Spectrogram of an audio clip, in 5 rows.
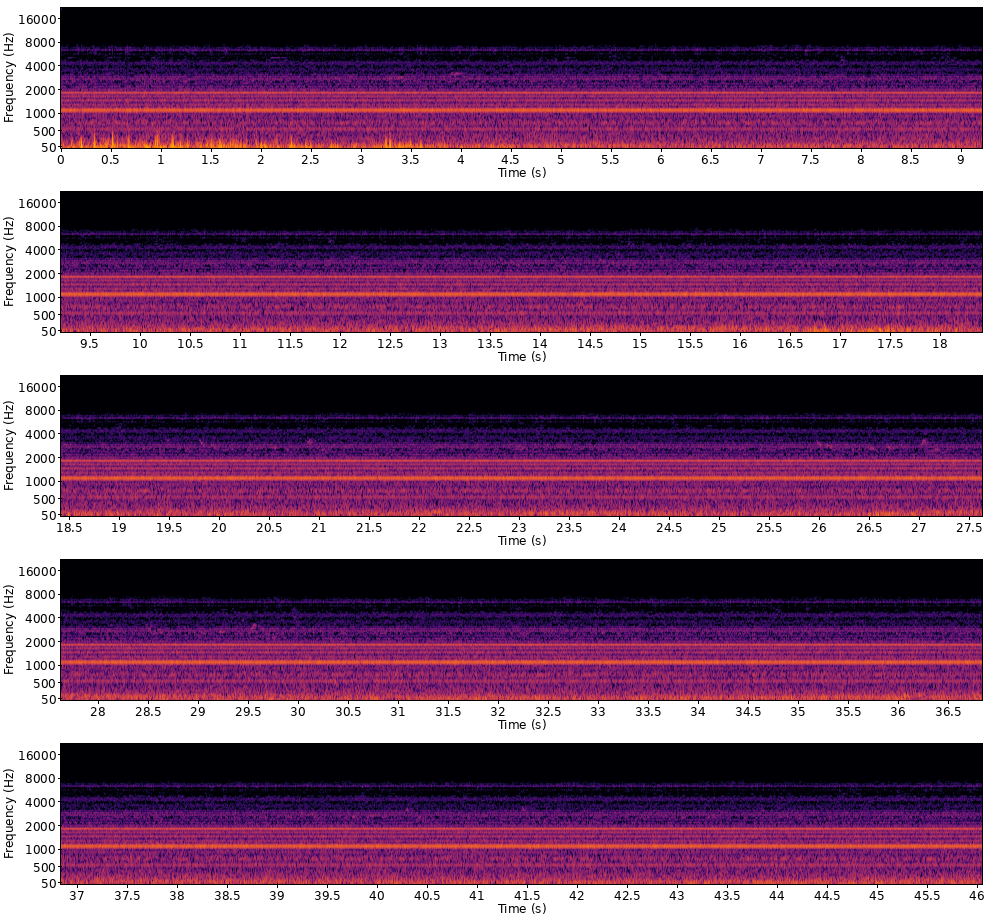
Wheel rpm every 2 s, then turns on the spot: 0, 0, 0, 0, 0, 0, 0, 0, 0, 0, 0, 0, 0, 0, 0, 0, 0, 0, 0, 0, 0, 0, 0.
none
